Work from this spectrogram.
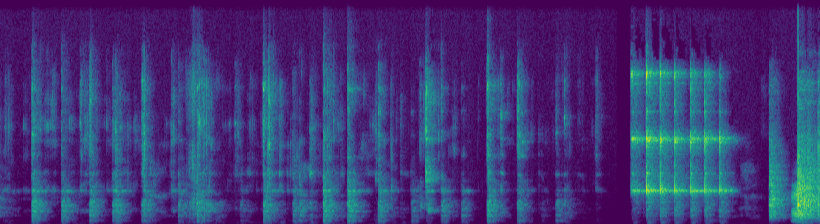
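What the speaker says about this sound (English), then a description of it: "Give this a stir." A whiskey cocktail is stirred in a mixing glass, with rhythmic clinking and rattling of ice against glass, then a brighter ringing clink near the end.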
